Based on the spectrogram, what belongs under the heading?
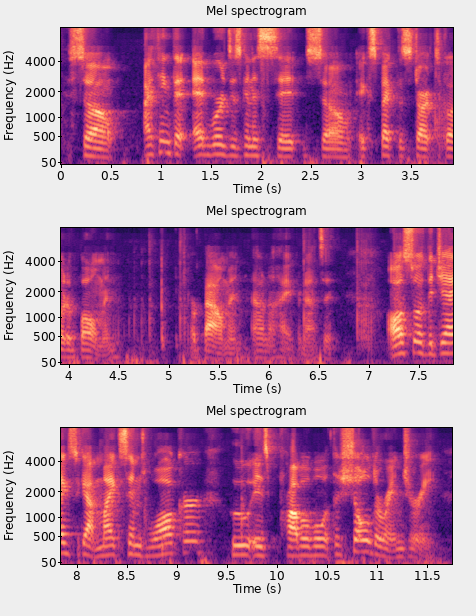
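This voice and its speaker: A man's voice: fairly high pitch, expressive, a little fast, gravelly, slight background noise. A young man giving casual, unscripted fantasy football injury commentary, rambling with frequent fillers and self-corrections.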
